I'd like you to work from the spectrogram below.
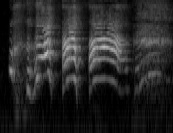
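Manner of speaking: high-pitched burst of hammed-up laughter; shrieky laughing outburst; loud high cackle. Acting out her reaction.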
